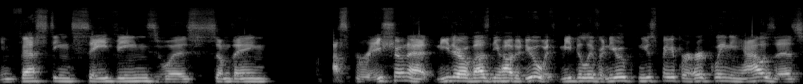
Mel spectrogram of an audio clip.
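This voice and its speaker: A man with a Portuguese accent speaks at a fairly high pitch. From Brazil. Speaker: startup founder and CEO. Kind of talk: interview. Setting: conference.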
